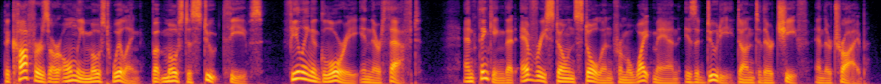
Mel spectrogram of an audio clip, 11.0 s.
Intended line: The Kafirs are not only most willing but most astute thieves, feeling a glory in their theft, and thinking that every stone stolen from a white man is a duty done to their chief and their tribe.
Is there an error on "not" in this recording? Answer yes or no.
yes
